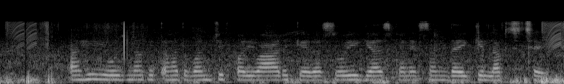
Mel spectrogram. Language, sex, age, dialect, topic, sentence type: Maithili, female, 18-24, Eastern / Thethi, agriculture, statement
